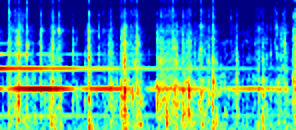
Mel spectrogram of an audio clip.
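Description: Irregular clicks and clacks of a plastic Rock 'Em Sock 'Em Robots toy as its punch controls are worked and the red and blue robots trade blows.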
